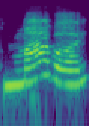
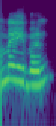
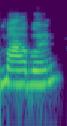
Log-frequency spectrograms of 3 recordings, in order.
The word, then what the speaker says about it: Mabon: the pronunciation right yes so so marvin no maven it is marvin and galen galen that's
